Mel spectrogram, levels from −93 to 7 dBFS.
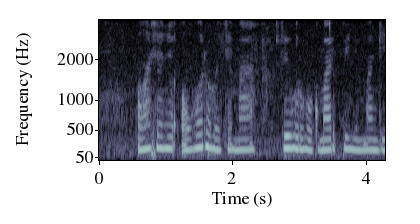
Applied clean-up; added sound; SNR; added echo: none; none; none; none.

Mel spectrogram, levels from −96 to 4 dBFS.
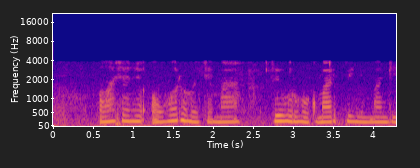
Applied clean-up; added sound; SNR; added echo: none; Thunder; 14 dB; none.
